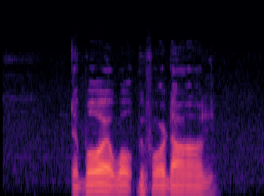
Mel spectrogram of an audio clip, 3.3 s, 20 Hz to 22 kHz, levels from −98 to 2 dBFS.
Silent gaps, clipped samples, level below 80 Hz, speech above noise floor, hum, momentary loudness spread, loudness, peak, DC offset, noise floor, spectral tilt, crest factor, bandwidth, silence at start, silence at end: none; under 0.1%; -72 dBFS; 41 dB; none; 15 LU; -34 LUFS; -16 dBFS; under 0.1%; -74 dBFS; -7.5 dB/octave; 20 dB; 9.6 kHz; 0.9 s; 0.65 s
